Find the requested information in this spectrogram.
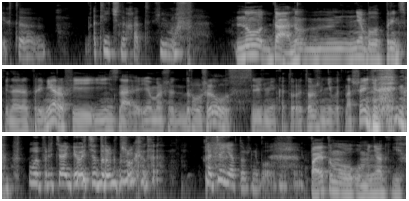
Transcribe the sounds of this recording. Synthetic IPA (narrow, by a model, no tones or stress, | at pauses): ixt̪ə | ɐt̪lʲit͡ɕnɨxɐt̪fʲilʲməf | nud̪anunʲebɨlˠəfpɾʲint̪sɨ̥pʲɪnɐvʲenəpɾʲɪmʲe̞ɾəfijanʲɪznajʊ̰jamoʐɨd̪ɾʊʐɨlˠsʲlʲʉdʲmʲikɐt̪o̞ɾɨ̰jət̪o̞ʐɨnʲɪvət̪nɐʂɛnʲɪjəxvɨpɾʲɪtʲæɡʲɪvəjɪtʲɪd̪ɾuɡd̪ɾuɡəd̪a | xɐtʲajat̪o̞ʐɨnʲɪbəlˠa̰vət̪nɐʂɛ̰nʲɪpɐɛt̪əmʊːmʲɪnʲakɐkʲix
